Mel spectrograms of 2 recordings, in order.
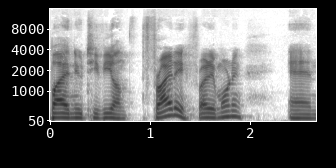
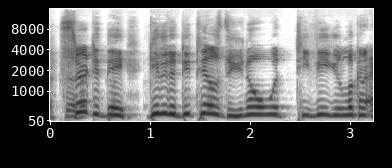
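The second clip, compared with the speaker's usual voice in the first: put-on higher, eager young clerk voice; excited Best Buy kid greeting a customer, high and eager; eager salesman; 5 semitones higher than usual. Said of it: "he's excited".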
